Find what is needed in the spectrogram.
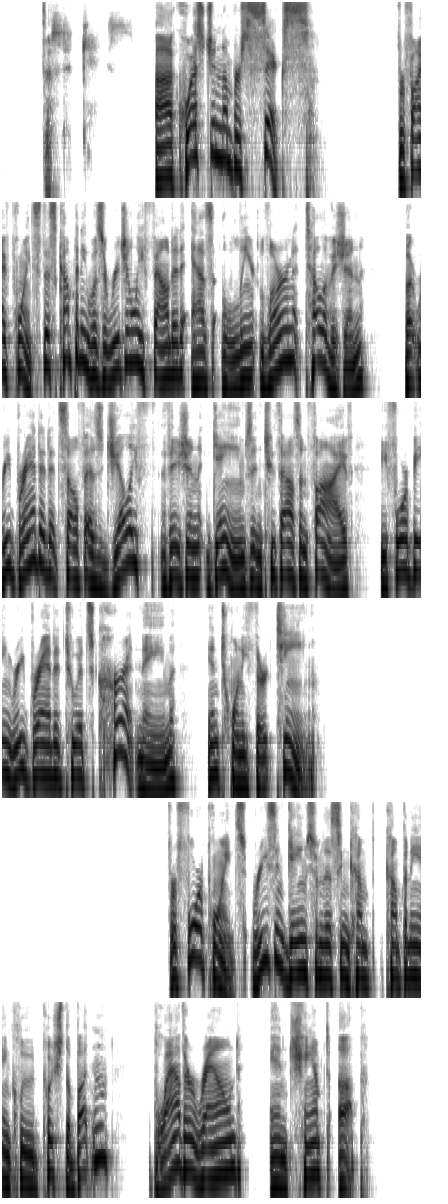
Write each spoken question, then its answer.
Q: This company was originally founded as Learn Television, but rebranded itself as Jellyvision Games in 2005 before being rebranded to its current name in 2013.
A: That is correct.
